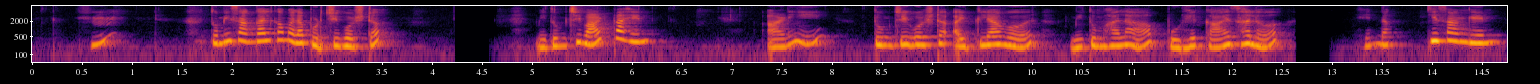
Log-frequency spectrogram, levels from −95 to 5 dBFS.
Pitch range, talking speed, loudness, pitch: 225-315 Hz, 95 wpm, -26 LUFS, 255 Hz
